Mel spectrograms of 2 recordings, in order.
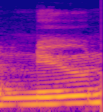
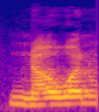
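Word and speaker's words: Nuun: drip drop or a noon i think is how you say it like n u n n anyways i'll pop everything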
